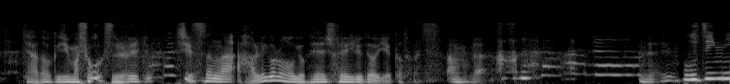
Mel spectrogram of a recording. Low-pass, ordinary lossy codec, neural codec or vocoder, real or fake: 7.2 kHz; Opus, 24 kbps; codec, 16 kHz in and 24 kHz out, 0.4 kbps, LongCat-Audio-Codec, four codebook decoder; fake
